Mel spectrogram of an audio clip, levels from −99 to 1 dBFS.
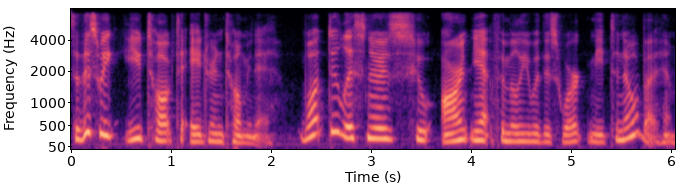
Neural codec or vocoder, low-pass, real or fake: none; 7.2 kHz; real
